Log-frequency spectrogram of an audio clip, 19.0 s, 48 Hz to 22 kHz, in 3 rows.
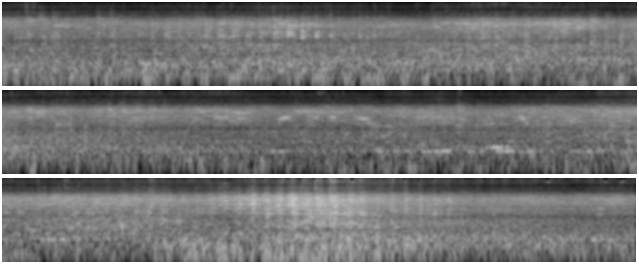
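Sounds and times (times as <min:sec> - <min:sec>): train wheels clattering on rails: 0:00.0 - 0:19.0.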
